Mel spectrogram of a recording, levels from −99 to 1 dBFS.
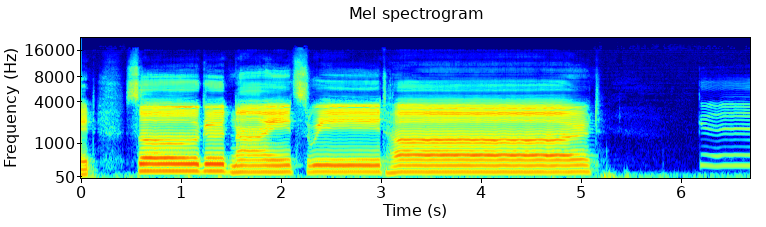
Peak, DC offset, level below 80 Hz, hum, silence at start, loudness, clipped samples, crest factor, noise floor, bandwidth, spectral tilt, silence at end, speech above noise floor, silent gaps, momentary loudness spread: -8 dBFS; under 0.1%; -54 dBFS; none; 0 s; -19 LUFS; under 0.1%; 14 dB; -57 dBFS; 14 kHz; -4.5 dB/octave; 0 s; 37 dB; none; 6 LU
